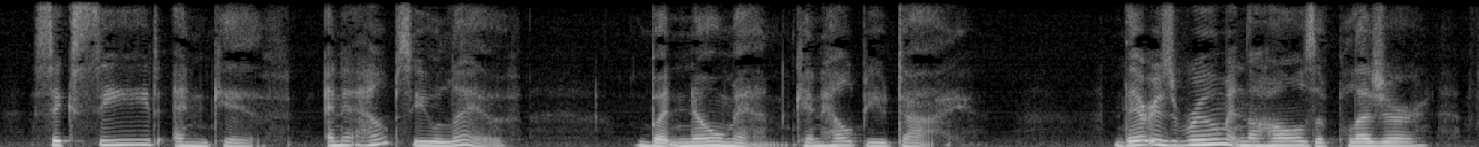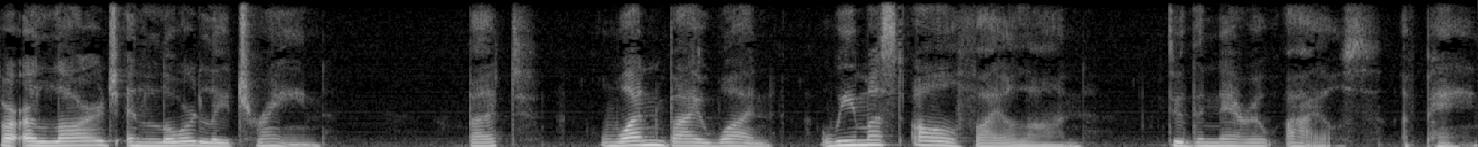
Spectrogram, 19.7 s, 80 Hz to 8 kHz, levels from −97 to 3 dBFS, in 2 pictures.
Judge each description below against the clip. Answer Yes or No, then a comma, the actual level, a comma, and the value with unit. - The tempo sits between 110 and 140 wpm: Yes, slow, 135 wpm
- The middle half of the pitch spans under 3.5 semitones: Yes, average, 2.8 semitones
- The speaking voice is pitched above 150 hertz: Yes, medium, 185 Hz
